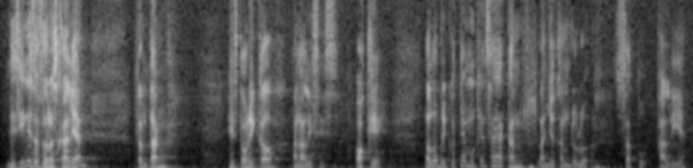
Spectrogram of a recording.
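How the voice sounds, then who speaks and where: A man lectures at a seminar in a bright, forceful voice that sits a little high. He keeps the room engaged with questions and quick jokes. A faint background hiss runs under him. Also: animated. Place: lecture hall.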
